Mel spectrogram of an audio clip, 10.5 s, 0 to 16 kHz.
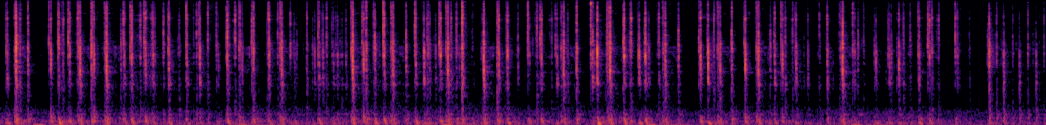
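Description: Both hands type with their fingertips on a full-size, backlit, white plastic Ducky One 2 mechanical keyboard with Cherry MX Brown switches, its hollow case resting on a desk, pressing and tapping the keys. A steady, rapid stream of short, bright clacks with a soft low thud beneath each press runs throughout, with only brief pauses. Each keystroke dies away almost instantly.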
